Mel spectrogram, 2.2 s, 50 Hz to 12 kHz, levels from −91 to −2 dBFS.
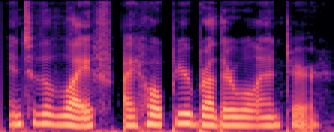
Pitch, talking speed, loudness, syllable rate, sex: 180 Hz, 240 wpm, -18 LUFS, 5.9 syllables/s, female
